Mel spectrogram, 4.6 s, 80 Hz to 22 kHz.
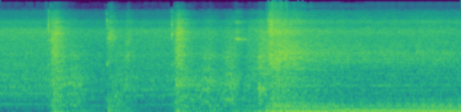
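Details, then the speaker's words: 1986 Mazda RX-7 FC with swapped LM7 5.3L LS V8, tuned OEM PCM, after rewiring: three quick starter cranks, then catches at once into a deep, steady rumble with no misses; clean, healthy start. "Woo! That worked good. What? Too loud? Dang, that worked really good. Yeah. Almost too good."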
